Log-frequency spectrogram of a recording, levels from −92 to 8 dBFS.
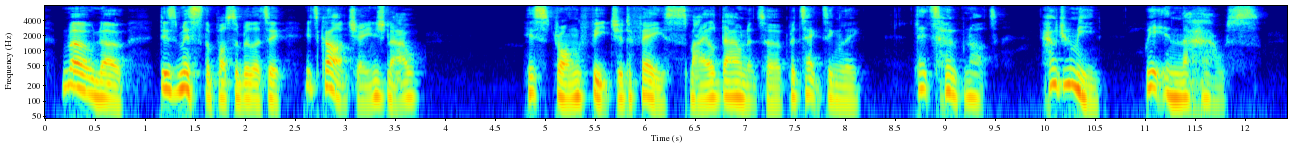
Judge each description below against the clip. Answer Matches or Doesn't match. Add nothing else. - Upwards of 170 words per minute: Doesn't match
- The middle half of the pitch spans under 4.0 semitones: Doesn't match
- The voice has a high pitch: Doesn't match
